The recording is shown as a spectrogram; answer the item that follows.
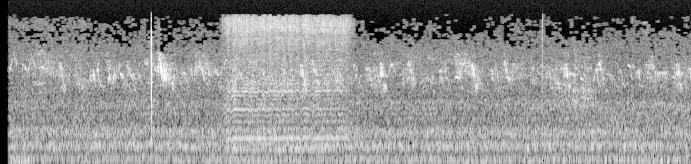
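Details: Honeybees buzzing in a steady low drone that holds throughout, with a brief higher tonal whine near the middle and a couple of sharp clicks.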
